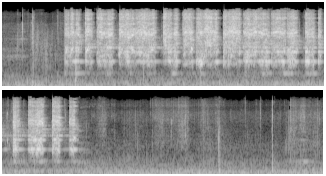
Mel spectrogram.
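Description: A metal spoon stirring and scraping around the inside of a cast-iron camp oven, mixing gravy into the meat juices, with rapid strokes and a metallic ring from the pot. The stirring stops about five seconds in.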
